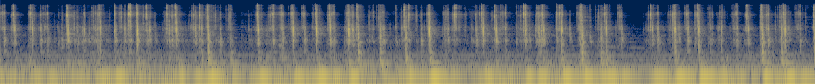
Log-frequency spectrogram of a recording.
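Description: Computer keyboard typing sound effect: a fast, uneven run of key clicks with a steady low hum beneath.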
